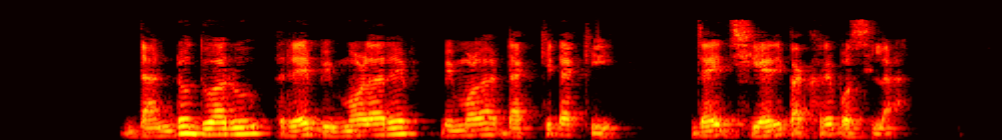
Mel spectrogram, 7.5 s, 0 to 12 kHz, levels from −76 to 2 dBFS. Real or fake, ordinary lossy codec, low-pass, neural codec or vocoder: real; AAC, 32 kbps; 7.2 kHz; none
